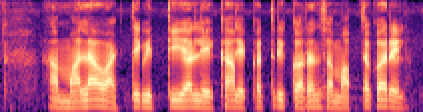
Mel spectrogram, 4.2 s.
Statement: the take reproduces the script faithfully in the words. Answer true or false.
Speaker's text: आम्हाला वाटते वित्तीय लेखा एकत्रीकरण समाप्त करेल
true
